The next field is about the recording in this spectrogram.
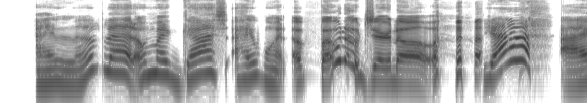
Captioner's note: laughs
